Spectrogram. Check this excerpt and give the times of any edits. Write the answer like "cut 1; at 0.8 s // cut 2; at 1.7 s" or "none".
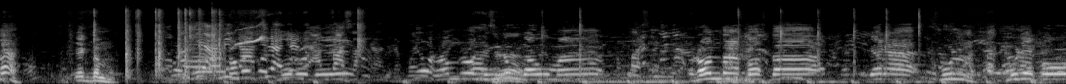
cut 1; at 1.9 s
